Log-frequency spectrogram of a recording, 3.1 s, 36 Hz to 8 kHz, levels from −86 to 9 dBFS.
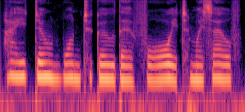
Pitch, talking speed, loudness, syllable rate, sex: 180 Hz, 175 wpm, -16 LUFS, 4.0 syllables/s, female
